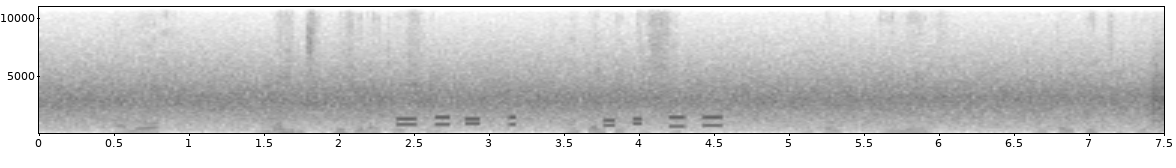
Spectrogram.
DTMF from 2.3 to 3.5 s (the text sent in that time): 8909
